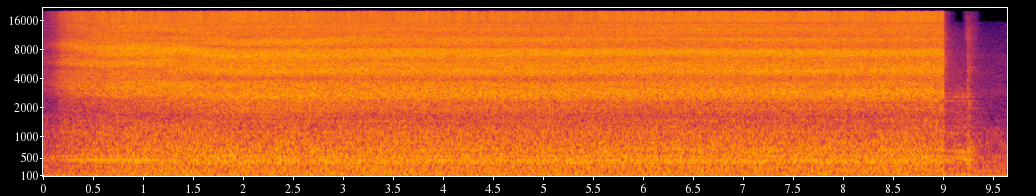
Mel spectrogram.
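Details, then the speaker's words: Active 3.0 pressure washer (rated 3 GPM), 50-ft hose, 40° nozzle, PSI test reading 846 PSI with heavy flow and strong kickback; strong even hiss steady nine seconds, clean cutoff; pump working as it should. "846 PSI. I have to say it does not feel like 846 PSI because there's so much water flow coming through. It has a lot of kickback, like a lot."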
